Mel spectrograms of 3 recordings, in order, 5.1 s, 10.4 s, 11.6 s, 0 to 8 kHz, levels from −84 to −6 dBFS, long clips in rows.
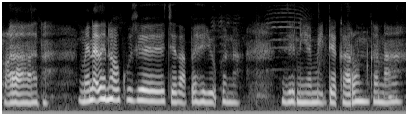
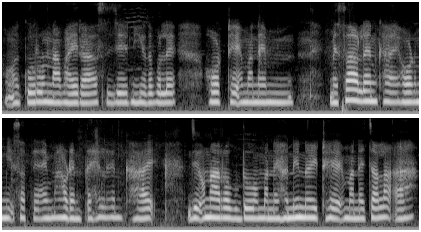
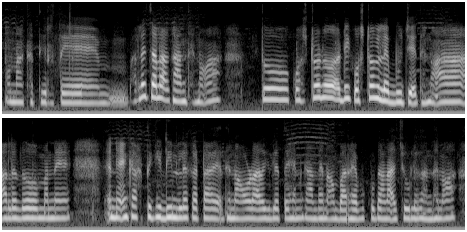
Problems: background sounds at intervals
